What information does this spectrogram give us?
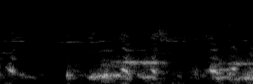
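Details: Budapest highflyer pigeons of silver type in a loft, giving low, throaty coos in overlapping bursts, with a brief pause, then several rolling coos and a final louder burst, faint high hum behind.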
